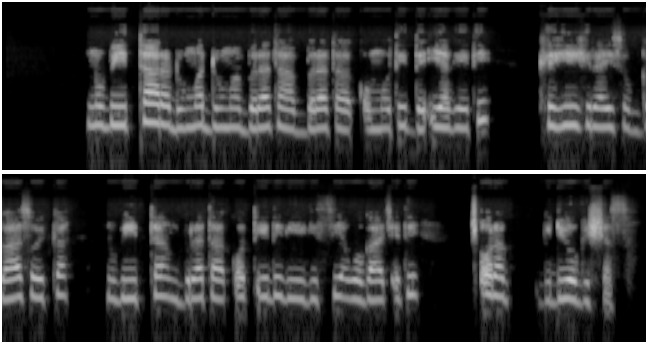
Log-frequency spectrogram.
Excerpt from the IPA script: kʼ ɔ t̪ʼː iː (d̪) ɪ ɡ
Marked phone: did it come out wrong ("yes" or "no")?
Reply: no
